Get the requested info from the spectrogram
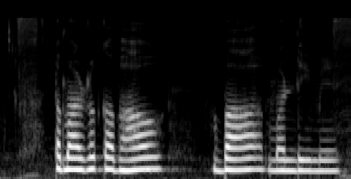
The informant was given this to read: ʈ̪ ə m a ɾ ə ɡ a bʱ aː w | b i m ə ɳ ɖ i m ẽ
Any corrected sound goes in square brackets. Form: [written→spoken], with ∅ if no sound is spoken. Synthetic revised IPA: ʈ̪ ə m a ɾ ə [ɡ→k] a bʱ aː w | b [i→a] m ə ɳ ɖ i m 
